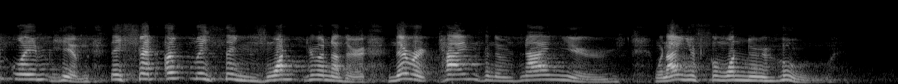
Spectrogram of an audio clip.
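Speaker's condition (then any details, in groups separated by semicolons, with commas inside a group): Severe cleft palate with lisp; hard to understand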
